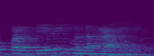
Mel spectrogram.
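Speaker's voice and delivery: normal talking voice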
